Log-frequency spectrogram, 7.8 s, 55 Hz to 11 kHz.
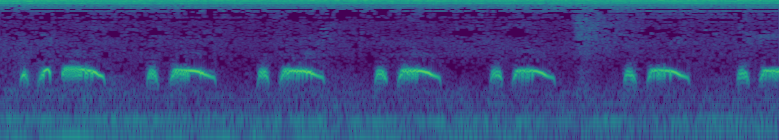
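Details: Spotted dove competing in a 2024 singing match in the Thúc kèm Bo style with varied phrasing. Quick paired lead notes precede mellow, arching, drawn-out coos. About eight phrases are repeated roughly every second, with a faint click midway and steady hiss.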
